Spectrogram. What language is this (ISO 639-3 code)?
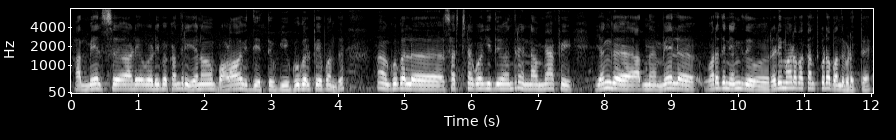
kan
